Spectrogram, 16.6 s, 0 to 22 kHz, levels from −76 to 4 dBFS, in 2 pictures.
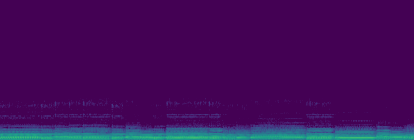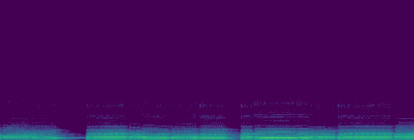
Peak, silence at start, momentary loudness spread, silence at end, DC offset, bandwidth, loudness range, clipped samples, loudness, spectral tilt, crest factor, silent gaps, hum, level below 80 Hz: -16 dBFS; 0 s; 6 LU; 0 s; under 0.1%; 6.8 kHz; 3 LU; under 0.1%; -28 LUFS; -9 dB/octave; 12 dB; none; none; -66 dBFS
